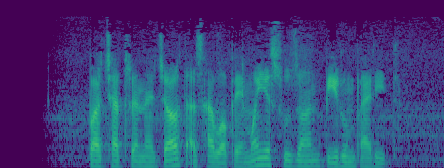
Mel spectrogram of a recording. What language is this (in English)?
Persian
